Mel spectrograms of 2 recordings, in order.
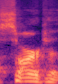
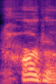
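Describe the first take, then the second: First: The name begins with an S sound. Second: The name begins with a K sound. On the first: The speaker calls it right. "So Sarta then" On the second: The speaker calls it wrong. "I've always pronounced it Carta"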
